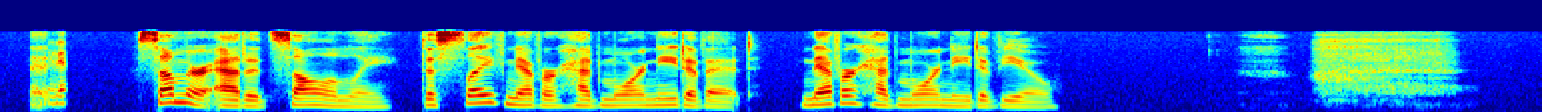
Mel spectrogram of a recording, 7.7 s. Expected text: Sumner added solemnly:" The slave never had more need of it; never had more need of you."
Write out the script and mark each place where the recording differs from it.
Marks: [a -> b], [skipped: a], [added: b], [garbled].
Sumner added solemnly:" The slave never had more need of it; never had more need of you."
